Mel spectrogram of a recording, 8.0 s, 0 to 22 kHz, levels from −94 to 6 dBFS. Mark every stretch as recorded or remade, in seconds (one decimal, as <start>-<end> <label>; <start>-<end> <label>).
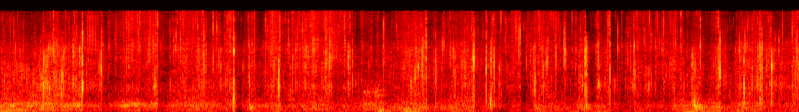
0.0-0.9 recorded; 0.9-5.2 remade; 5.2-6.4 recorded; 6.4-6.9 remade; 6.9-8.0 recorded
